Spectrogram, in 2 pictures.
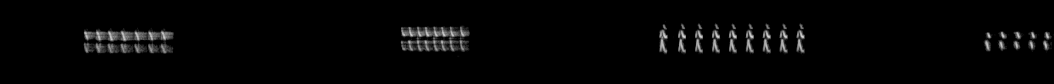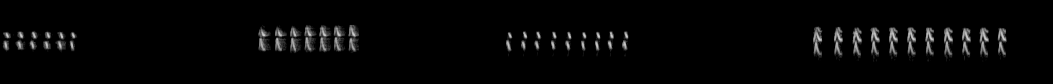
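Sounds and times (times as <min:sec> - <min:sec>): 
linnet calling: 0:00.8 - 0:01.8, 0:04.0 - 0:04.7, 0:06.6 - 0:08.1, 0:09.8 - 0:11.4, 0:13.2 - 0:14.2, 0:15.6 - 0:16.9, 0:18.7 - 0:20.6.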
